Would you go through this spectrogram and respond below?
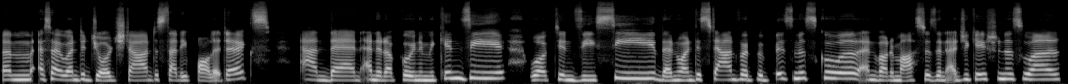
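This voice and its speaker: A woman's voice: medium pitch, normal speed, hardly any pauses, clean tone, no room sound, clean studio sound. A young woman from India, a podcast guest, talking casually and chattily with many fillers. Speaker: podcast guest, founder and matchmaker. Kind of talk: casual interview talk.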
